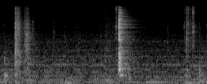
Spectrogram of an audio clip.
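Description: Two sharp clicks about a second apart as a juicer's power plug is handled and pushed into a wall socket, over the steady low hum of a washing machine running.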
